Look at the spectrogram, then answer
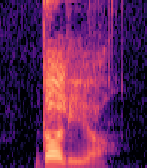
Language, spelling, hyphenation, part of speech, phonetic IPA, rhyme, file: Hungarian, dalia, da‧lia, noun, [ˈdɒlijɒ], -jɒ, Hu-dalia.ogg
- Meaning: 1. hero, valiant knight 2. a tall, muscular man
